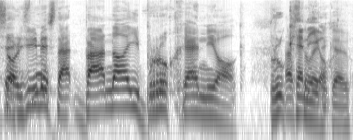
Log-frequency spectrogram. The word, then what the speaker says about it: Bannau Brycheiniog: So it's Bannau Brycheiniog. That's what I said. Sorry, did you miss that? Bannau Brycheiniog.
